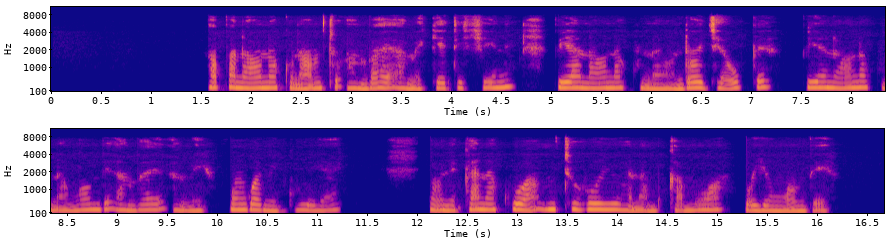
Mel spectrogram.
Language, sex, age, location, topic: Swahili, female, 25-35, Nakuru, agriculture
